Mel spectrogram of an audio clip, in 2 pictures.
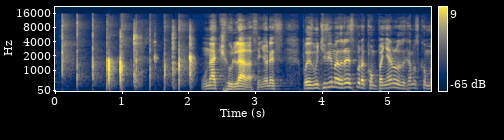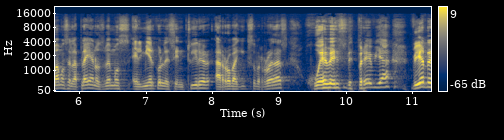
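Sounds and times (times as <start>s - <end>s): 
applause from a few people: 0.0s - 2.2s
speech: 2.2s - 11.2s.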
